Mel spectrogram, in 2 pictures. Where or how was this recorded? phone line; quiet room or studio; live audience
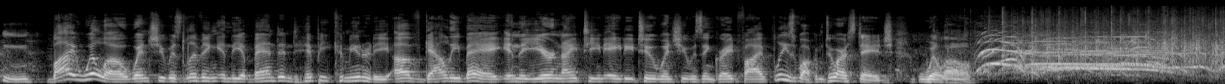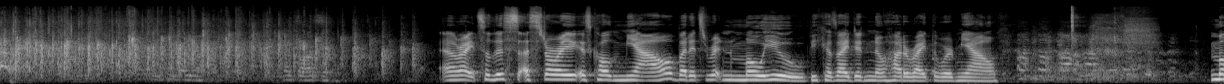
live audience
